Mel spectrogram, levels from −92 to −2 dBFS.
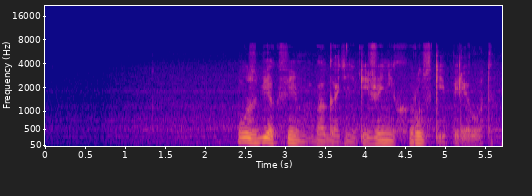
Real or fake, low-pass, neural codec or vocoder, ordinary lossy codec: real; 7.2 kHz; none; none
